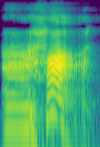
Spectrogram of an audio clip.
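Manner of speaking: low, loud gloating aha; fox's triumph. Acted. Fox gloats over the caught goose, low and loud. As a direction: crow over the catch. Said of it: "went the fox".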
